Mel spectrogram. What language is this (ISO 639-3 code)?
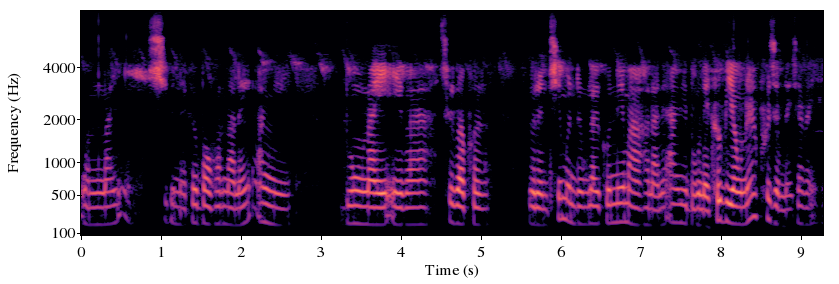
brx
